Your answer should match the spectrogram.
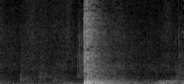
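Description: A single loud bang about a second in, dying away over about half a second.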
